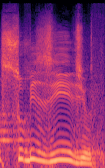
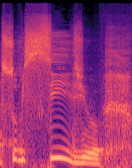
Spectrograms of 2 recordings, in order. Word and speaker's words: subsídio: A maioria fala subsídio. Tá errado, gente. É subsídio. O S entre consoante e vogal tem som de 2 S. Igual subsolo.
